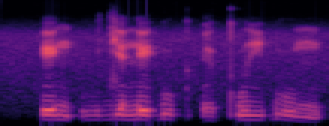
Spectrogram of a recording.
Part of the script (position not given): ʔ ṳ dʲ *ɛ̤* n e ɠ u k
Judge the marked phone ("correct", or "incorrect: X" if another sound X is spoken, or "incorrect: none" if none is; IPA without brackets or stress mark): incorrect: ɛ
